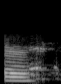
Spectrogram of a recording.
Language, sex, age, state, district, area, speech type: Odia, female, 60+, Odisha, Gajapati, rural, conversation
